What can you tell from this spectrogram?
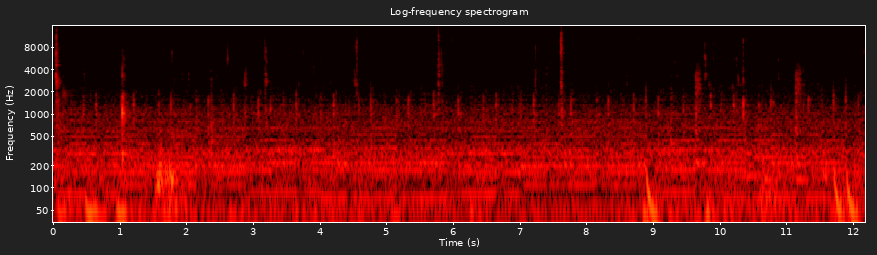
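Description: Close-miked wet mouth sounds of eating: chewing and lip smacks from saucy pork ribs and pineapple braised in coconut milk, eaten by hand, with many short clicks scattered throughout and a few louder ones about a second in.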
